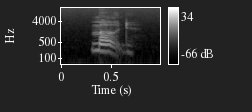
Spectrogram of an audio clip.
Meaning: A particular means of accomplishing something
- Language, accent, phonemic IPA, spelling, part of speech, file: English, US, /moʊd/, mode, noun, En-us-mode.ogg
